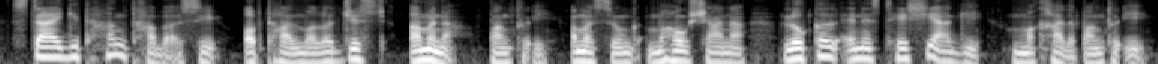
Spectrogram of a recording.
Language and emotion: Manipuri, neutral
